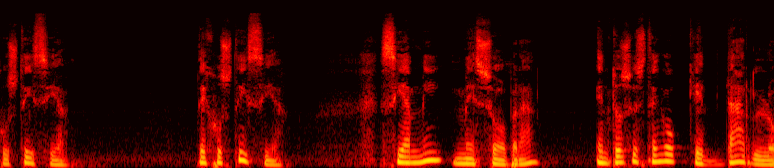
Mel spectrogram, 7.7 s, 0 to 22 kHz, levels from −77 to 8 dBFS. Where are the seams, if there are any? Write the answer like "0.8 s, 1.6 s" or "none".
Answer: none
